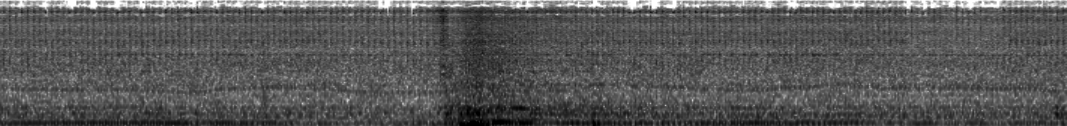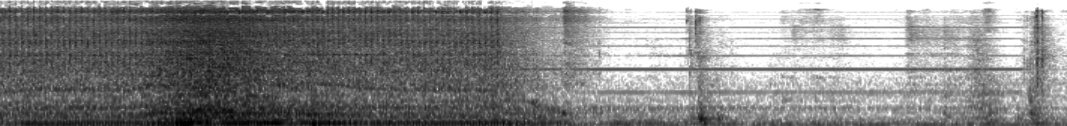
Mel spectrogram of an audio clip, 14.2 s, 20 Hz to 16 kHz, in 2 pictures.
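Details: Volkswagen 1.8T with recently installed Solo Werks S1 coilovers: two dull thumps as the throttle is blipped at steady idle, with pops or squeaks when letting off or stabbing the gas. The worn transmission mount lets the engine shift and was later replaced.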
